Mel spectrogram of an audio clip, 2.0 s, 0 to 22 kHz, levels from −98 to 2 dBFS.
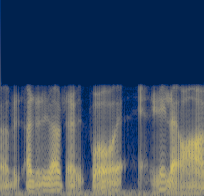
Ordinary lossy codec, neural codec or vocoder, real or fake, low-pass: none; autoencoder, 22.05 kHz, a latent of 192 numbers a frame, VITS, trained on many speakers; fake; 3.6 kHz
